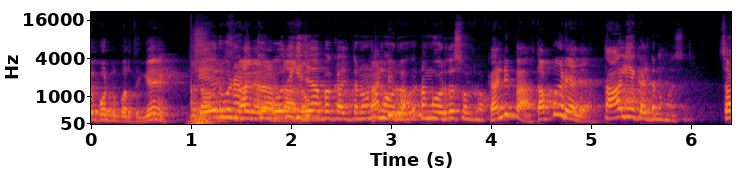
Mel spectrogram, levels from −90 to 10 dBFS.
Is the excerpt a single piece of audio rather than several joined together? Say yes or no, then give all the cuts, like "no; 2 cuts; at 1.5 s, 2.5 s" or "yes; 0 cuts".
no; 1 cut; at 1.0 s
